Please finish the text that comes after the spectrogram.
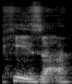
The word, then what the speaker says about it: pizza: pizza, it sounds like there's a T in there. Pizza. It's not pizza because that's a city in Italy. It's pizza. So, calzone is the same word. It's not calzone. It's calzone. It's you pronounce the Z in calzone the same way you would in pizza.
